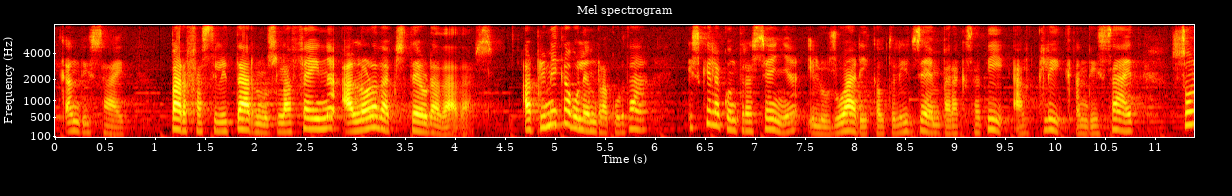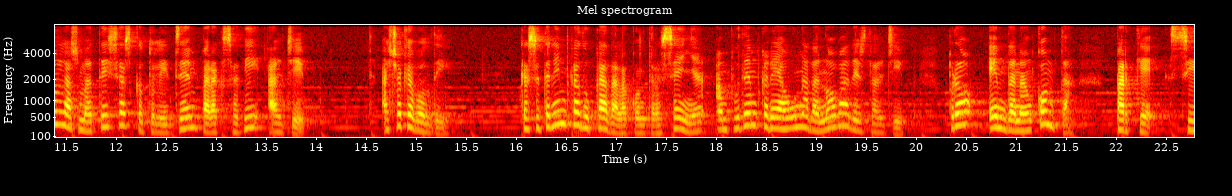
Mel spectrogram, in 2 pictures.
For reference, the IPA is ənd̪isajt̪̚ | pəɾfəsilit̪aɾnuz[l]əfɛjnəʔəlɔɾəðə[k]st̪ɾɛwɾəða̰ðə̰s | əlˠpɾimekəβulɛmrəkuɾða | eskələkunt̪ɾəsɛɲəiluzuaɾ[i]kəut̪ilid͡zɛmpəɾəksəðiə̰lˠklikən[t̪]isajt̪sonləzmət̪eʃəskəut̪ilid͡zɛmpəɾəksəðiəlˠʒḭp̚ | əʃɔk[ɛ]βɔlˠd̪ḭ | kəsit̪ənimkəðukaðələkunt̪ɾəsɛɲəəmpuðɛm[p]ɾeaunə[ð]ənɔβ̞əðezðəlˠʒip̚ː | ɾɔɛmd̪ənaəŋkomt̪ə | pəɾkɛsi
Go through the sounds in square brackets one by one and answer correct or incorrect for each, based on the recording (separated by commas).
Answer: correct, correct, correct, incorrect, correct, incorrect, correct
